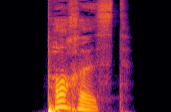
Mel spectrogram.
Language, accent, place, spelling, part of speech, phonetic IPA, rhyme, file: German, Germany, Berlin, pochest, verb, [ˈpɔxəst], -ɔxəst, De-pochest.ogg
- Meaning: second-person singular subjunctive I of pochen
